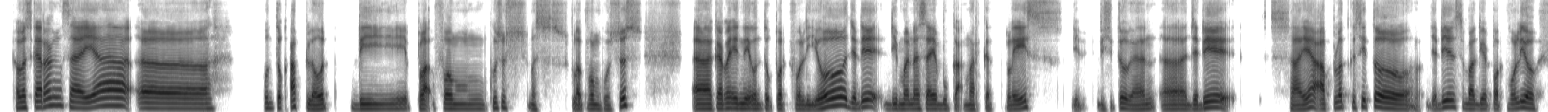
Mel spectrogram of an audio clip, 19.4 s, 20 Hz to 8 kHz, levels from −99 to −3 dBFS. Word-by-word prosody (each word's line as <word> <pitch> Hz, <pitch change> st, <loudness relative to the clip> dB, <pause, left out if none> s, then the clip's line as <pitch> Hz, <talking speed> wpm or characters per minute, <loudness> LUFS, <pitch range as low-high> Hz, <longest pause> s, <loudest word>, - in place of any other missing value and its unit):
kalau 150 Hz, -, +1 dB
sekarang 195 Hz, +8 st, +1 dB
saya, 185 Hz, +7 st, +4 dB, 0.2 s
eee, 135 Hz, -2 st, +3 dB, 0.7 s
untuk 140 Hz, 0 st, -4 dB
upload, 120 Hz, -8 st, +1 dB, 0.3 s
di 125 Hz, -, -2 dB, 0.2 s
platform 125 Hz, -1 st, -1 dB
khusus, 145 Hz, 0 st, -8 dB
Mas. 110 Hz, -4 st, -11 dB
Platform 120 Hz, -1 st, -2 dB
khusus, 180 Hz, -, -3 dB, 0.7 s
eee, 125 Hz, 0 st, +6 dB
karena 130 Hz, +2 st, +3 dB
ini 130 Hz, 0 st, +2 dB
untuk 125 Hz, 0 st, -3 dB
portofolio, 125 Hz, -, +2 dB
jadi 170 Hz, +6 st, +1 dB
di 120 Hz, +1 st, -6 dB
mana 125 Hz, 0 st, 0 dB
saya 120 Hz, 0 st, +2 dB
buka 120 Hz, 0 st, -5 dB
marketplace, 115 Hz, +5 st, -4 dB
di -, -, -12 dB, 0.2 s
di 110 Hz, -, -11 dB
situ 130 Hz, +7 st, -2 dB
kan, 115 Hz, +3 st, -2 dB
eee, 115 Hz, +1 st, -1 dB
jadi 120 Hz, +7 st, +2 dB, 0.7 s
saya 115 Hz, -, 0 dB
upload 145 Hz, +5 st, -1 dB
ke -, -, -6 dB
situ. 175 Hz, 0 st, 0 dB, 0.6 s
Jadi, 160 Hz, +10 st, 0 dB
sebagai 125 Hz, -4 st, -2 dB
portofolio. 130 Hz, +4 st, -1 dB
125 Hz, 110 wpm, -22 LUFS, 120-150 Hz, 0.7 s, eee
